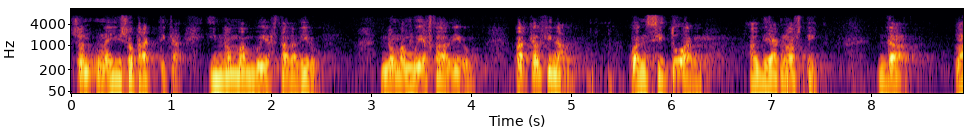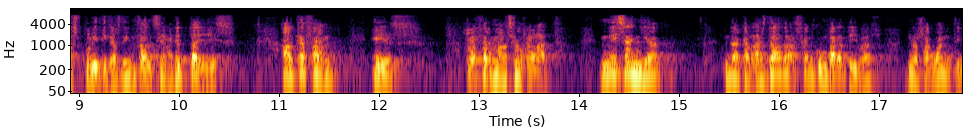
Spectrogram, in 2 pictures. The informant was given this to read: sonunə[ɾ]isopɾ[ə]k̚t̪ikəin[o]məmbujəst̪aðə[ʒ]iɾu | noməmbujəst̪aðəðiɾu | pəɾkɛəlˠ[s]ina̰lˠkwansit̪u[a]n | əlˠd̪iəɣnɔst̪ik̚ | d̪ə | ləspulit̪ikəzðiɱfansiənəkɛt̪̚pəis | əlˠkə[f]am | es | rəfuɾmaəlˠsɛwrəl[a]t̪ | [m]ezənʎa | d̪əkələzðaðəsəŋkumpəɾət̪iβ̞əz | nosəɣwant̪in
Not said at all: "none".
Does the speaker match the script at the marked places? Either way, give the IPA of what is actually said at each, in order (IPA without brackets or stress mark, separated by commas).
ʎ, a, o, ð, f, ə, f, a, m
